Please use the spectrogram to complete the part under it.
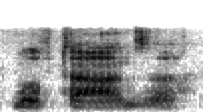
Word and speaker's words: Lufthansa: Lufthansa.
